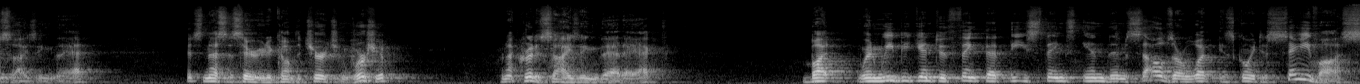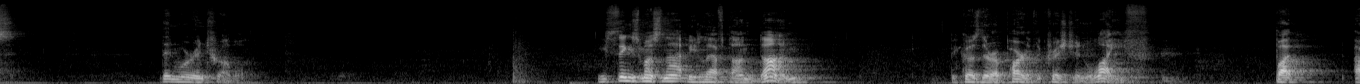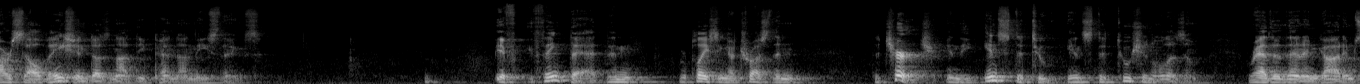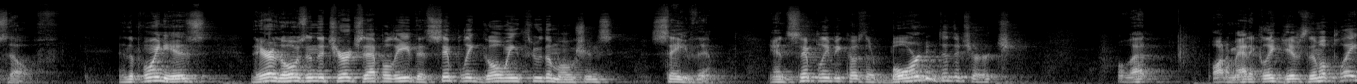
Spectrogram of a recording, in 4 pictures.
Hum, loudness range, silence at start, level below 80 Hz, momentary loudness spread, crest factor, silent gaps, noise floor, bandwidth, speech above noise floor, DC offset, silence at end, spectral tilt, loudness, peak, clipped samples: none; 13 LU; 0 s; -52 dBFS; 17 LU; 22 dB; none; -60 dBFS; 16.5 kHz; 40 dB; under 0.1%; 0 s; -6.5 dB/octave; -21 LUFS; 0 dBFS; under 0.1%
